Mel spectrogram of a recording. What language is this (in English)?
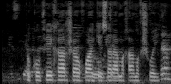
Pashto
